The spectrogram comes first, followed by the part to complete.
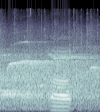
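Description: Audience applauding, with a long high whistle-like tone held over it and a man's voice briefly about a second in.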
